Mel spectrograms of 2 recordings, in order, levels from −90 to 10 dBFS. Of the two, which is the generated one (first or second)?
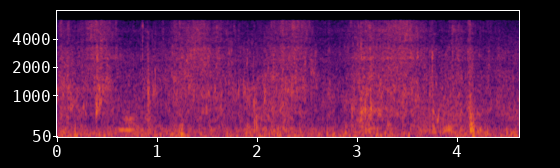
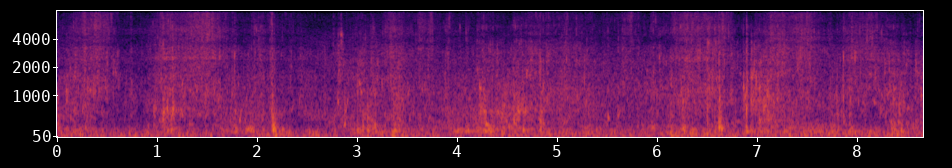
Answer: first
